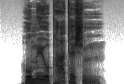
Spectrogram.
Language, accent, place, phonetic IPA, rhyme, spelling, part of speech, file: German, Germany, Berlin, [homøoˈpaːtɪʃm̩], -aːtɪʃm̩, homöopathischem, adjective, De-homöopathischem.ogg
- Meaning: strong dative masculine/neuter singular of homöopathisch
